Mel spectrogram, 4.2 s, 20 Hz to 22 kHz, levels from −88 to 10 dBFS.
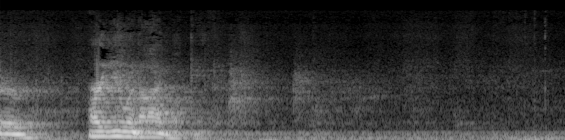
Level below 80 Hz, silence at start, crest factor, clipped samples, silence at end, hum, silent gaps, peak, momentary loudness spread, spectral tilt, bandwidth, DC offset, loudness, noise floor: -36 dBFS; 0 s; 18 dB; under 0.1%; 0.05 s; none; none; 0 dBFS; 26 LU; -9 dB/octave; 8.6 kHz; under 0.1%; -15 LUFS; -38 dBFS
